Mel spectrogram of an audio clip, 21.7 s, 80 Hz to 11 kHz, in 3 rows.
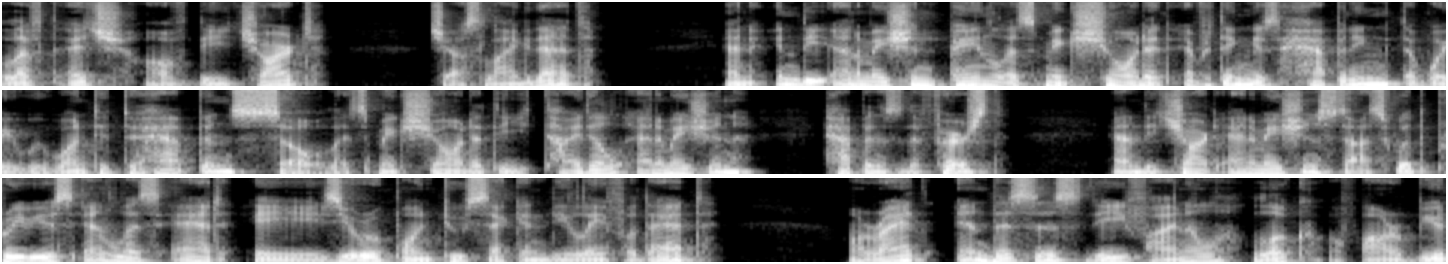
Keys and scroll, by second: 15.3 ,, 15.9 2, 15.9 Return.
